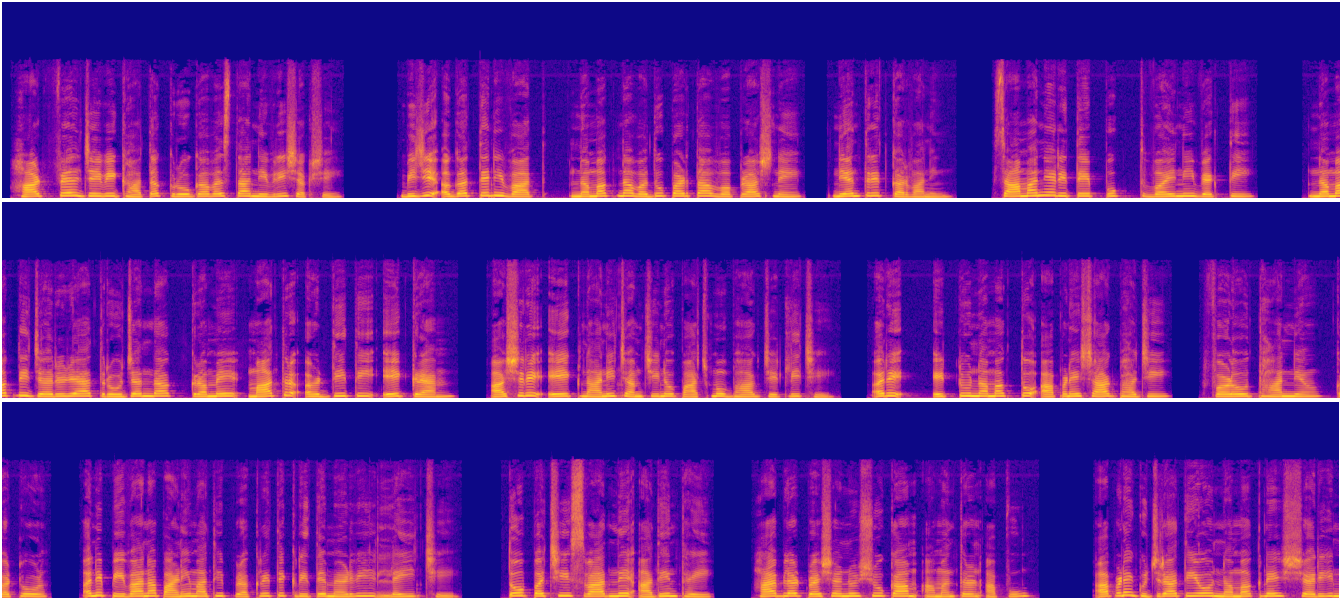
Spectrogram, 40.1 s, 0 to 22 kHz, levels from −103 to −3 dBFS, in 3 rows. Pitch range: 240-280 Hz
